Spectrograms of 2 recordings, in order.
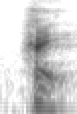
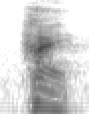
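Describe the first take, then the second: Both takes have the same delivery.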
